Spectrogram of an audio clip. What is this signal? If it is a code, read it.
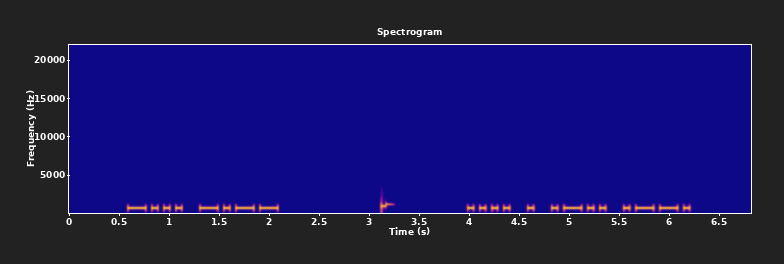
Morse code, heard as a keyed tone, about 20 wpm, 700 Hz. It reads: BY HELP
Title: Sets of 2 Words - New Word Drill - 20wpm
